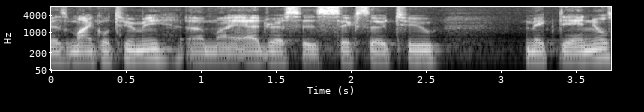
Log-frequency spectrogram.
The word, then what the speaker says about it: Twomey: It's pronounced Toomey, like toss it to me. Please give us your name and address, and then you can start. My name is Michael Toomey.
